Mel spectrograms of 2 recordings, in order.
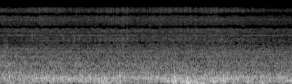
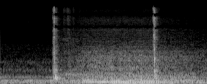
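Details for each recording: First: Trane unit in test mode after replacing the RTRM board: low, steady rumble and hum that keeps going without cutting off, contactor staying energised and compressor two running, 26 V now at J3-4. Normal compressor running. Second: Trane rooftop unit in test mode with a faulty RTRM control board giving no output voltage: over a steady hum, one sharp clack then another a second later as the fan contactor pulls in and drops straight out. Board to be replaced.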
